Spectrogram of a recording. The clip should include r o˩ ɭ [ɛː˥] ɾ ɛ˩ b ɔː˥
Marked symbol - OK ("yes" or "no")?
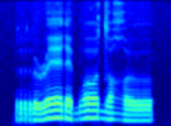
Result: yes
